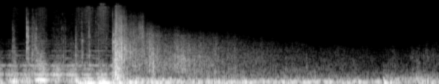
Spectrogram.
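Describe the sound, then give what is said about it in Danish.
A single loud gunshot cracks out through the trees, followed by a deep booming echo that rolls away and fades over several seconds. “Et skud brager ind gennem træerne.”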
